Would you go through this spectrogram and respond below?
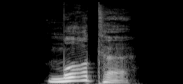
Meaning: inflection of murren: 1. first/third-person singular preterite 2. first/third-person singular subjunctive II
- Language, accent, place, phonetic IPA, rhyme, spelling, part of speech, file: German, Germany, Berlin, [ˈmʊʁtə], -ʊʁtə, murrte, verb, De-murrte.ogg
